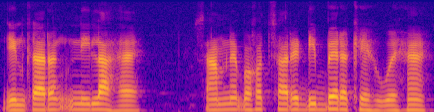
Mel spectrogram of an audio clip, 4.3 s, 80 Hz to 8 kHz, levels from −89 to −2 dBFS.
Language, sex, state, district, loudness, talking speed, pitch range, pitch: Hindi, male, Jharkhand, Palamu, -19 LUFS, 150 wpm, 135-150 Hz, 145 Hz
